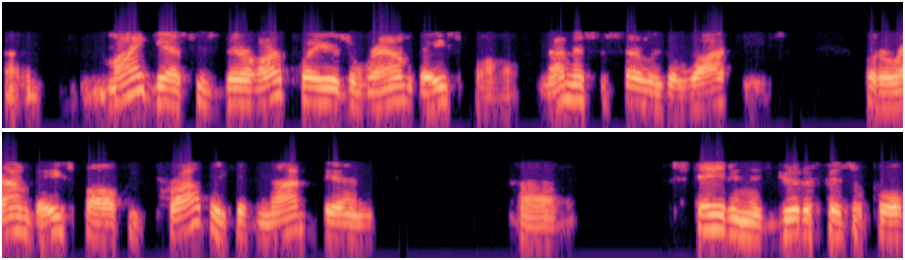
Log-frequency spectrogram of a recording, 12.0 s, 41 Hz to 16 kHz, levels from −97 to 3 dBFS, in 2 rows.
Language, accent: English, American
